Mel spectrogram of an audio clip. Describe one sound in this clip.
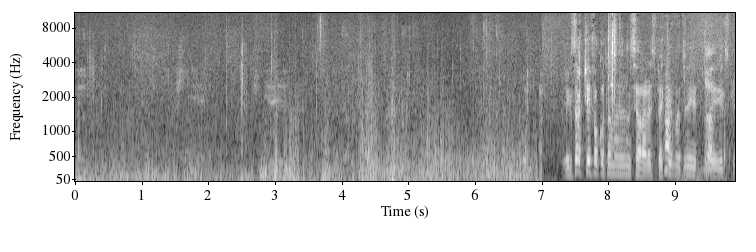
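A middle-aged man speaks calmly outdoors.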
